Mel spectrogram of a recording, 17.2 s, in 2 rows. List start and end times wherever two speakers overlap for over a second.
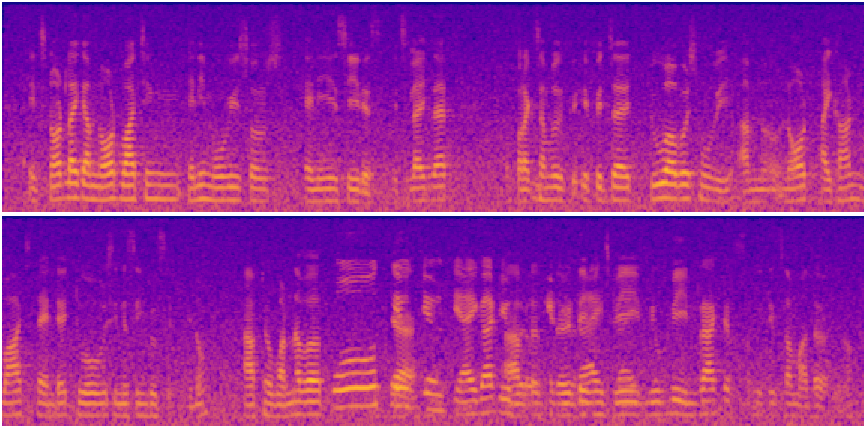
13.6-15.0

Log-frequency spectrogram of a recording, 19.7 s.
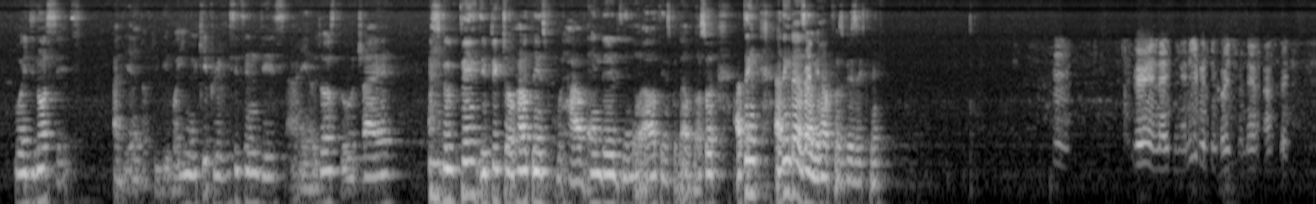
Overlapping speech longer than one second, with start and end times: none

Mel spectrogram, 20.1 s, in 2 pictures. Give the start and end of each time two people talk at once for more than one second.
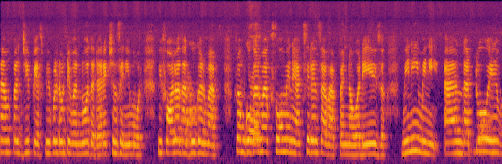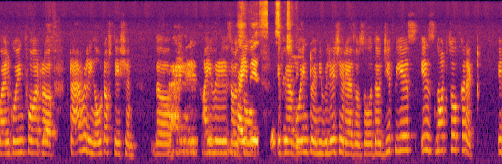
none

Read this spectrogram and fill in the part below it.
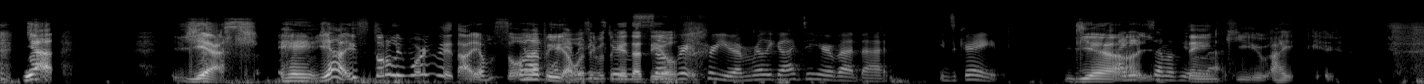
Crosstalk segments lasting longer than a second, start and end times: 5.2-6.8

